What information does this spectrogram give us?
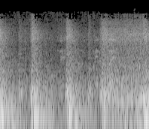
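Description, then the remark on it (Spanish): Slow, steady procession drum beats thud about once every second, four strong hits against a noisy outdoor crowd while a man talks over them, as the float of the Señor de la Salud completes its turn to the drum beat at the door of the convent of Santa Ángela de la Cruz. “Está completando la revirada a paso tambor.”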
